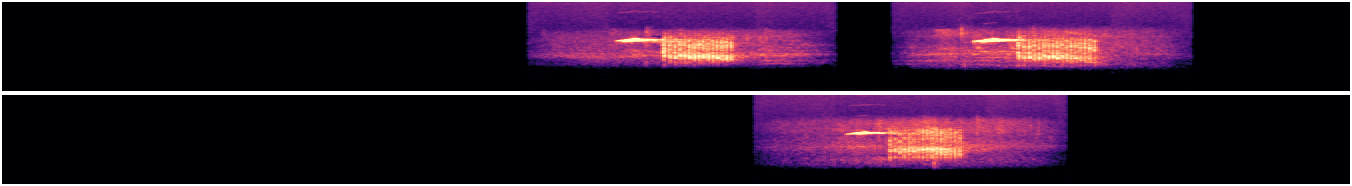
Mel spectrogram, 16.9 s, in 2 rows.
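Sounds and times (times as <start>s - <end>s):
bird calls with high sharp notes and buzzy lower tail: 3.4s - 7.3s, 13.5s - 15.0s.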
